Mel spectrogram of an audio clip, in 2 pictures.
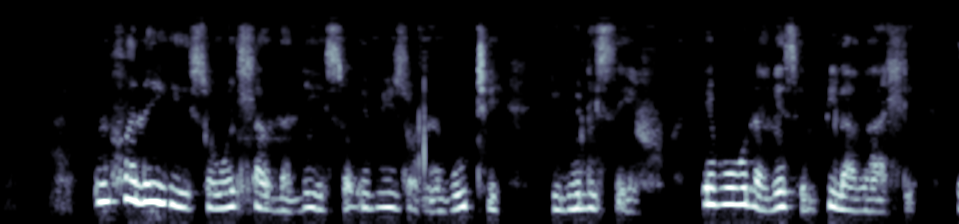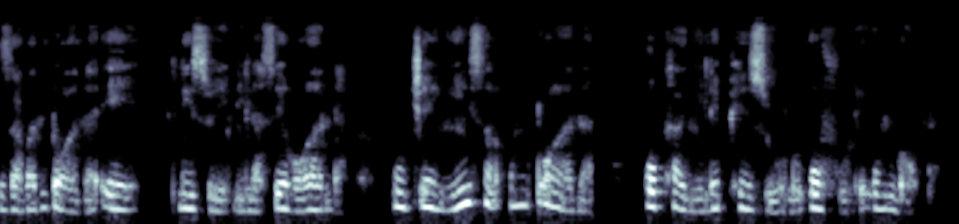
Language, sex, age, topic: North Ndebele, female, 25-35, health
